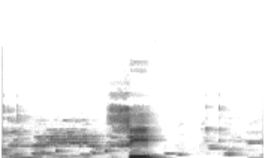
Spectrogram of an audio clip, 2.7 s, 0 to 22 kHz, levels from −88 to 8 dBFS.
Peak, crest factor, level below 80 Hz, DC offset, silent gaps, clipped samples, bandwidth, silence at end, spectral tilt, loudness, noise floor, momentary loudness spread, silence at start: -2 dBFS; 20 dB; -60 dBFS; under 0.1%; none; under 0.1%; 7.6 kHz; 1.1 s; -5.5 dB/octave; -16 LUFS; -51 dBFS; 21 LU; 0.35 s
